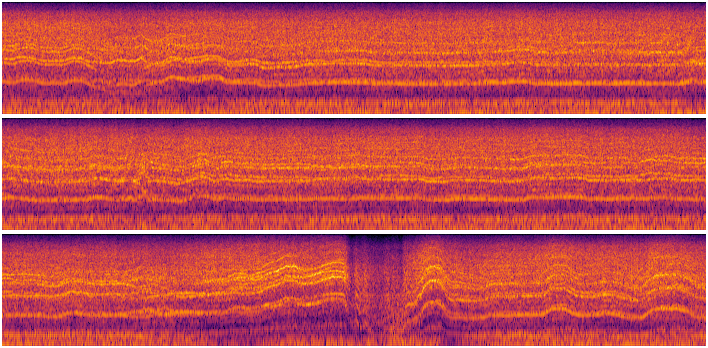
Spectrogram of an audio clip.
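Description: FPV quadcopter's motors and propellers whining, several tones together that waver in pitch with the throttle. Near the end the whine climbs sharply, cuts out for a moment, then rises again.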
